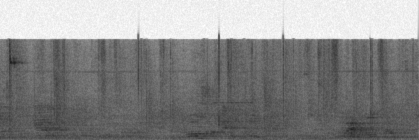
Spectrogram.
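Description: Raised voices calling out, echoing in a large sports hall, over a steady murmur of people, with a few dull thuds.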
